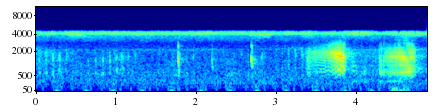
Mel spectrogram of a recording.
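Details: Frogs around a farm dock at 2am; scattered short clicks, then two louder buzzy, rasping calls near the end stand out over a steady high-pitched night chorus.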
